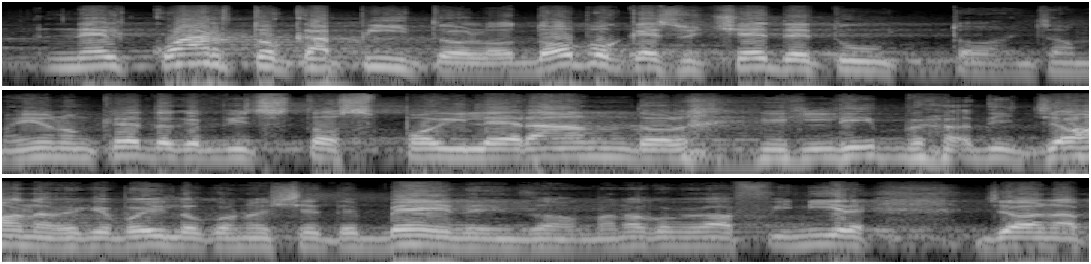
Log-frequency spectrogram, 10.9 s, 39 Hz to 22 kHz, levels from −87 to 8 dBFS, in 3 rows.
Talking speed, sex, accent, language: 170 wpm, male, native, Italian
